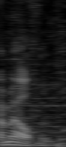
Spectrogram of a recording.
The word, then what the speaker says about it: Amalthus: Is that how you pronounce his name? Yeah, Amalthus.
